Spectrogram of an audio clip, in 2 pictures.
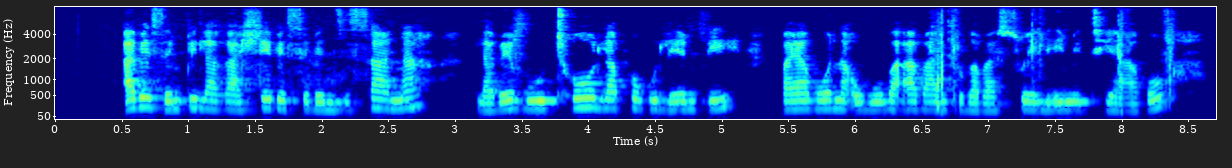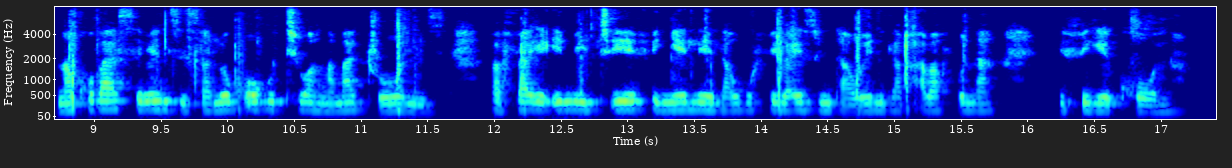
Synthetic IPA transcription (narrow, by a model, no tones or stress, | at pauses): aβɛzempʼilaɣaɬɛβɛsɛβend͡zʱisana | laβeβutʰɔlapʰɔɣulempʼi | βajaβɔna̰ʔuɣuβaʔaβantʼuɣaβasweliʔimitʰijaβɔ | ŋakʰɔβajasɛβend͡zʱisalɔkʰɔoɣutʰiwaŋamadrɔnzβa̰faɣɛʔimitʰiːjefiɲɛlɛlauɣufiɣaezindʱawenilapʰaaβafuna | ifiɣɛkʰɔːna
